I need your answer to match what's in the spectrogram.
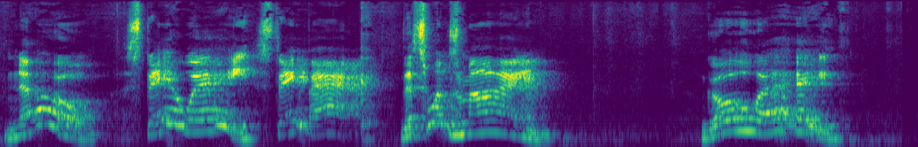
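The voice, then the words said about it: Old man character voice. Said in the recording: “you were using your old man voice”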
